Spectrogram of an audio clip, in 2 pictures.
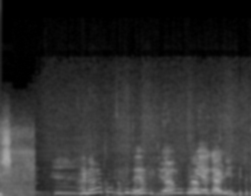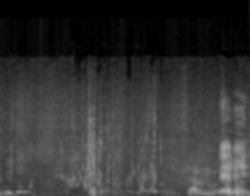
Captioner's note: women speaking in foreign language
